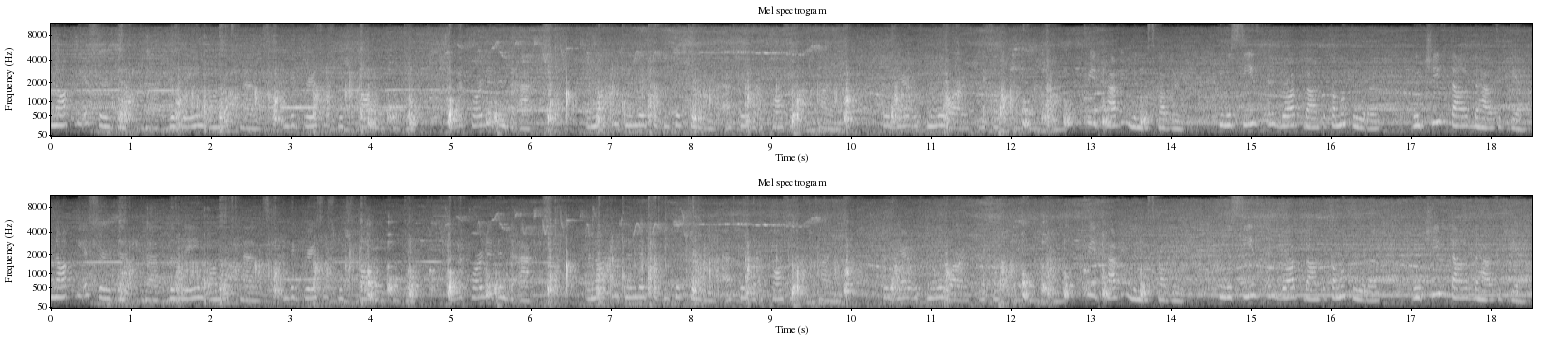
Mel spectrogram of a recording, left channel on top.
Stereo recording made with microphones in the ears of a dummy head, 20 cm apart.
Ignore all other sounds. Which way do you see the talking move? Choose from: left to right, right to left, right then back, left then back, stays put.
stays put.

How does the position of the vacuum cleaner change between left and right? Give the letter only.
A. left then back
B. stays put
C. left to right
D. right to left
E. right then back
C.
